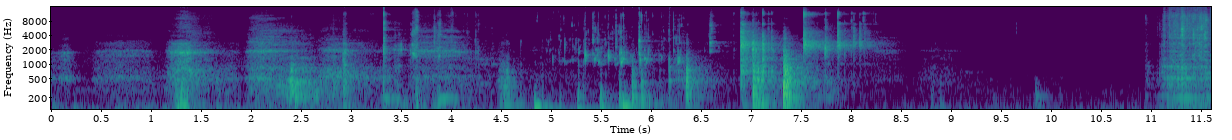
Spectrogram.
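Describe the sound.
Water pours into a glass at night in a home, an uneven, trickling splash with a few louder surges in the middle, then a quiet stretch and a brief final burst.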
